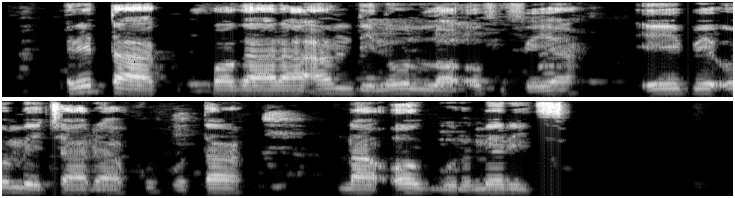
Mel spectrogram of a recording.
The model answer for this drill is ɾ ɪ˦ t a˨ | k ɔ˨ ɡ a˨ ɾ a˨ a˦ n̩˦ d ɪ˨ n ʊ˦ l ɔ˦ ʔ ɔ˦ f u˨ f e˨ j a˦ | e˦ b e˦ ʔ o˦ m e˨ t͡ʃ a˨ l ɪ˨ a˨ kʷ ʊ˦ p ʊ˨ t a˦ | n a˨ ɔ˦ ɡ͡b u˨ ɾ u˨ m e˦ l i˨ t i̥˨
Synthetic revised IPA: ɾ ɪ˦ t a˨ | k͡p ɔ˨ ɡ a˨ ɾ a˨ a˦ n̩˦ d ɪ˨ n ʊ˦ l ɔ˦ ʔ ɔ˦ f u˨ f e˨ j a˦ | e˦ b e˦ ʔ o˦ m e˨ t͡ʃ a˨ ɾ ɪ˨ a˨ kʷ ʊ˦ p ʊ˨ t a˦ | n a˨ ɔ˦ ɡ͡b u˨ ɾ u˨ m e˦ ɾ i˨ t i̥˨

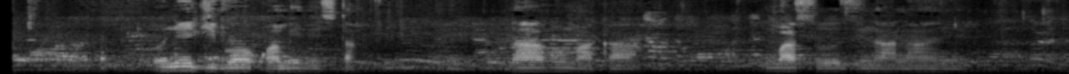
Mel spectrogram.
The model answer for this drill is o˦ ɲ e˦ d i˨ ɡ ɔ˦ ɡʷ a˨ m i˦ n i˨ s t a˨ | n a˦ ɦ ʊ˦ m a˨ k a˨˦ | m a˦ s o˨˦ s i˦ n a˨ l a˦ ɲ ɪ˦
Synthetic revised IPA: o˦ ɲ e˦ d͡ʒ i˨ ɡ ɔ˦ kʷ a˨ m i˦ n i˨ s t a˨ | n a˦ ɦ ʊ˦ m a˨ k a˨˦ | m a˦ s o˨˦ z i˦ n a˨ l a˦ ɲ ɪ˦

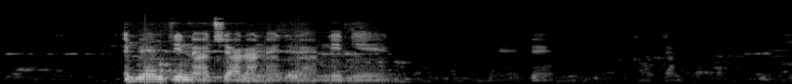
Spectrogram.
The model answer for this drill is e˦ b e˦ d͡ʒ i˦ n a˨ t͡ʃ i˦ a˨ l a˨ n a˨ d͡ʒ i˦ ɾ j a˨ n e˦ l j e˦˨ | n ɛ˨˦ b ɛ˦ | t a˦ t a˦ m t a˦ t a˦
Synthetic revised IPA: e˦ b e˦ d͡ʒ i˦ n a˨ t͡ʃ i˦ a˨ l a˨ n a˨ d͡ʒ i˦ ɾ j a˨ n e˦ l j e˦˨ | n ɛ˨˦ b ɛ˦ | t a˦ t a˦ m t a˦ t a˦

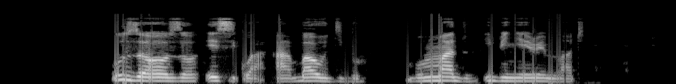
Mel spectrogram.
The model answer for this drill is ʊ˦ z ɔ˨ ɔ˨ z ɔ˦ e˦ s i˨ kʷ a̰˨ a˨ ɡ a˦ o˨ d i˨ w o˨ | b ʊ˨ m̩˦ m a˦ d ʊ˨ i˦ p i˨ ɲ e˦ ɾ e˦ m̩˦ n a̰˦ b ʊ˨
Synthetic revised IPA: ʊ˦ z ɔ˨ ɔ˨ z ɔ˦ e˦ s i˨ kʷ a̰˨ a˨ ɡ͡b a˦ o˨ d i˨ b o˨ | b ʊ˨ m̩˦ m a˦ d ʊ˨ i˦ b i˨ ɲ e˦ ɾ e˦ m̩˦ m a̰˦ d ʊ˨

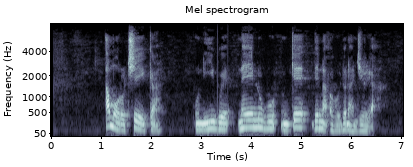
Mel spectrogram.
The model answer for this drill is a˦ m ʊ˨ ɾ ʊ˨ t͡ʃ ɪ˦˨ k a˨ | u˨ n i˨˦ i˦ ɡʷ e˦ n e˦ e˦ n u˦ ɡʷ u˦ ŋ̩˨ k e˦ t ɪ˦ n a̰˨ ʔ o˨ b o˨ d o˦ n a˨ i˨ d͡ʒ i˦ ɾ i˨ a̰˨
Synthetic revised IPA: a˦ m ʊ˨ ɾ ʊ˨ t͡ʃ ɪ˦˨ k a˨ | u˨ n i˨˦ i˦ ɡʷ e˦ n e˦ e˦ n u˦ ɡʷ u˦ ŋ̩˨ k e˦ d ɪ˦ n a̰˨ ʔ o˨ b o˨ d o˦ n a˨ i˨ d͡ʒ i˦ ɾ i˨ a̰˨

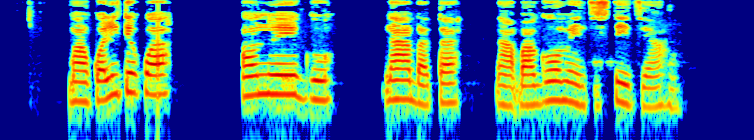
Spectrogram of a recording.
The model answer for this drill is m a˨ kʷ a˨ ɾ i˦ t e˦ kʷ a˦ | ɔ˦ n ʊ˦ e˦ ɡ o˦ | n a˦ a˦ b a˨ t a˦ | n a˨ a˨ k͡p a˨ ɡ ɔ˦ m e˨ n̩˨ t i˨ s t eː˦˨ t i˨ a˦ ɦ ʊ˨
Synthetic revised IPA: m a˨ kʷ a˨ l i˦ t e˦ kʷ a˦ | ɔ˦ n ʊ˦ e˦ ɡ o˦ | n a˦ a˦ b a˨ t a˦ | n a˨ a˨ k͡p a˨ ɡ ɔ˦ m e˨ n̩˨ t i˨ s t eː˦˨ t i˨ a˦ ɦ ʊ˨

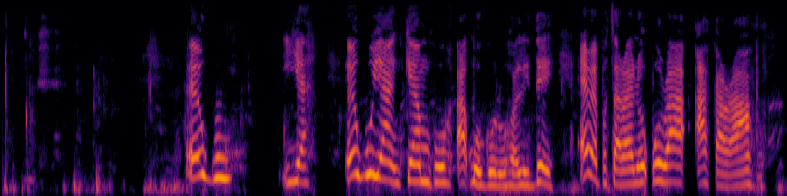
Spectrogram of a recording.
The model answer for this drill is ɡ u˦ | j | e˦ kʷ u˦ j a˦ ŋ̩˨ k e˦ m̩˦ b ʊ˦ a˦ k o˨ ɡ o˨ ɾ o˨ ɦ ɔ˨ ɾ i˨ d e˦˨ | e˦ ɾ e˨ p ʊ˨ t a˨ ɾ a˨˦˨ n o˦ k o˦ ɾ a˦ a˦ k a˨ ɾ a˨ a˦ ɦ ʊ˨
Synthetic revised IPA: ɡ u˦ | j | e˦ ɡʷ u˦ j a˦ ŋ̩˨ k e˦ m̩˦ b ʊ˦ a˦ k͡p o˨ ɡ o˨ ɾ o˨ ɦ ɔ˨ l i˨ d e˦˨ | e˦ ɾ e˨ p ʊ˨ t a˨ ɾ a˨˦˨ n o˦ k͡p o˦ ɾ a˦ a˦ k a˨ ɾ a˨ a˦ ɦ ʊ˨

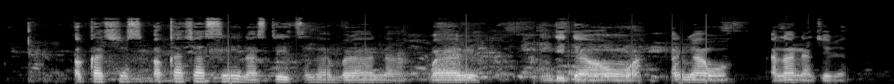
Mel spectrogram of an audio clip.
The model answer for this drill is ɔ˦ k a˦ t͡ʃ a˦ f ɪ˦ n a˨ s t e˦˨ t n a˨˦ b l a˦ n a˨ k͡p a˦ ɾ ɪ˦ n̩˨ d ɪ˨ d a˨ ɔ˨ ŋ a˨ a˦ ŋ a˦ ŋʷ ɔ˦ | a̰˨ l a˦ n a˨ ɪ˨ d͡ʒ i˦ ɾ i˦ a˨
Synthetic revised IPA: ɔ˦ k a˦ t͡ʃ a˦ s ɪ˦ n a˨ s t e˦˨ t n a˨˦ b ɾ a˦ n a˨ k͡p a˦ ɾ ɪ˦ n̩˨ d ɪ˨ d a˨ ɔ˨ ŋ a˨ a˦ ɲ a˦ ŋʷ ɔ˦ | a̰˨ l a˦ n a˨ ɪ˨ d͡ʒ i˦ ɾ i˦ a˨

